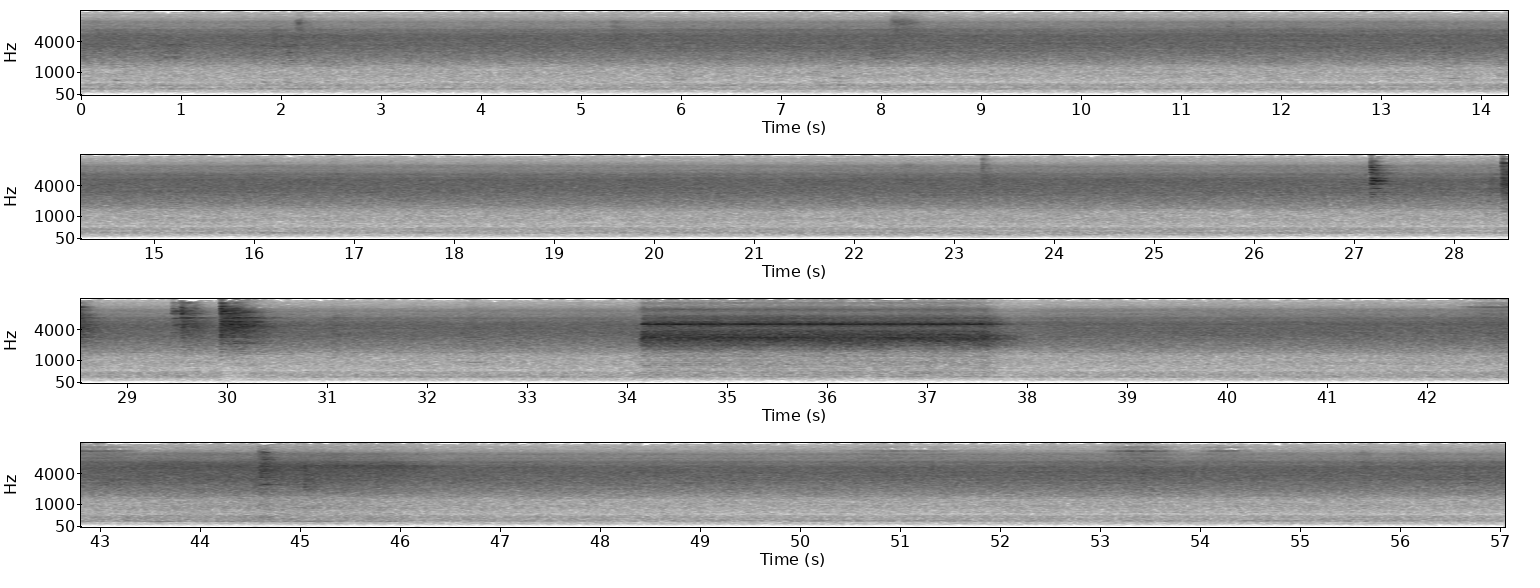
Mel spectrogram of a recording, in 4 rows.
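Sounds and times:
gas burner roaring: 0.0s - 57.0s
loud hiss with high whistle: 34.0s - 38.9s.

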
